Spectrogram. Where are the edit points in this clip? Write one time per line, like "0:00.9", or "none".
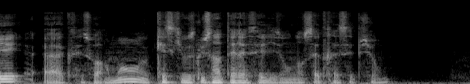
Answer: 0:01.9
